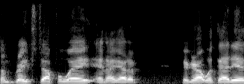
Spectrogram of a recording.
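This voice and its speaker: This man has an unremarkable speaking voice, talking at a moderate pace with fairly even intonation. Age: 60s. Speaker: sports podcast host, former football player. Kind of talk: casual chat.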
